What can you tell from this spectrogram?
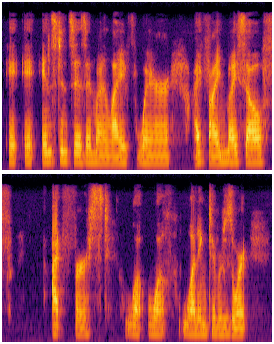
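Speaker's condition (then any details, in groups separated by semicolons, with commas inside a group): Stuttering; covert since childhood, immediate onset soon after starting to talk, school therapy from kindergarten, private therapist; recovering covert, still stutters, American Institute for Stuttering 3-week intensive program, fluency shaping techniques; formerly word switching and avoiding, held back stutters, pushed words out, appeared out of breath; repeated sounds, blocks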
